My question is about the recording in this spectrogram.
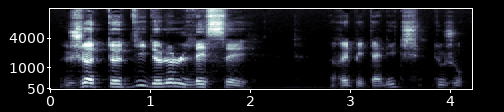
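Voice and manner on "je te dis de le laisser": loud, slow, steely command; hard, metallic voice. Acted. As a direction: repeat the order, cold and hard. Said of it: "sa voix prenait une sonorité métallique".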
